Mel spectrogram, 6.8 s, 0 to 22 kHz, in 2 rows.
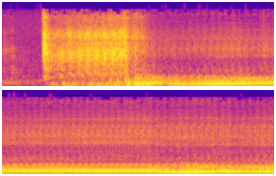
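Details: Mazda MX-5 Miata NA with a DIY turbo install, first start after priming the turbo with oil. A brief crank, it catches immediately, flares, then settles into a steady, even idle with a deep constant hum. It starts and runs normally.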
